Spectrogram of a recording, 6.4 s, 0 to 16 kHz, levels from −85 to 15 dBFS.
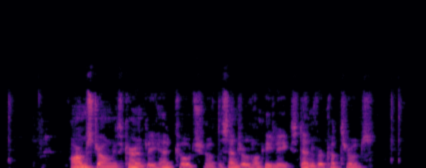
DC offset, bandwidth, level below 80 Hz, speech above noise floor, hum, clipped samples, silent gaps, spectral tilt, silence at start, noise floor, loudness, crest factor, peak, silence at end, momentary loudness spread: under 0.1%; 7.8 kHz; -54 dBFS; 38 dB; none; under 0.1%; none; -6 dB/octave; 0.1 s; -64 dBFS; -27 LUFS; 20 dB; -8 dBFS; 0.85 s; 12 LU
